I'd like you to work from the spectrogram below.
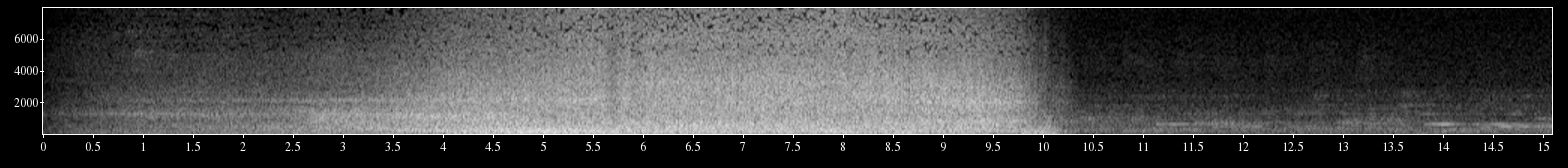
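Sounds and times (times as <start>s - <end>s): high-speed train rushing past: 0.0s - 10.8s.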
